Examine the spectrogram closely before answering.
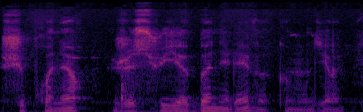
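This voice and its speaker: Soft-spoken and somewhat breathy, a man talks at a moderate pace in a fairly low pitch with fairly even intonation. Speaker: gaming youtuber. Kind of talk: let's play commentary. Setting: home recording, late at night. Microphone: echoey apartment, bumped the mic.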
